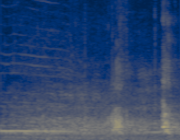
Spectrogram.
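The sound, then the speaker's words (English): Two short, yappy barks from a dog called Space Dog, brought on stage at a concert on the Space Dog Tour, about half a second apart, fairly faint against a steady background hum and hiss. “I know it was cruel to bring the dog up here.”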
